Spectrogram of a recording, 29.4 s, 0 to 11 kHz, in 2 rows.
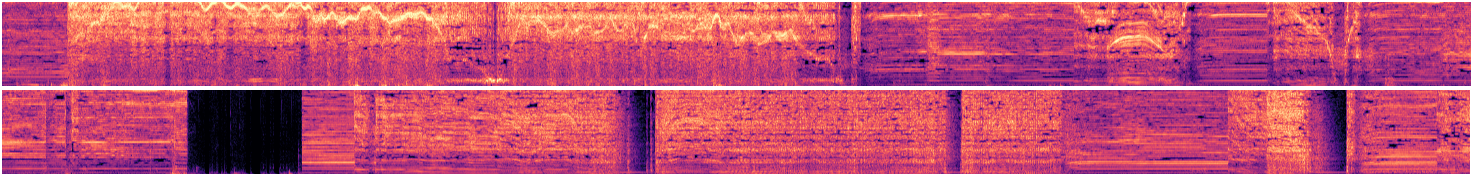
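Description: Small cordless rotary tool with a thin cutting disc running and cutting into soft wood. Its high motor whine dips and climbs in pitch as the disc bites and frees, over a gritty cutting hiss. The sound drops out briefly about 17 seconds in, then the tool runs again.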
